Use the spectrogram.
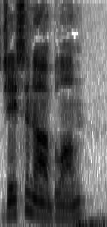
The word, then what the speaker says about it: Jason Blum: It's Jason Blum, which rhymes with plum.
